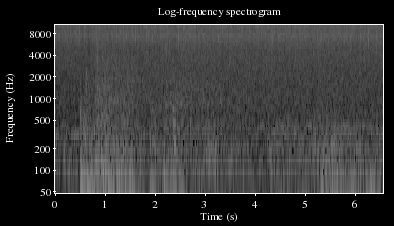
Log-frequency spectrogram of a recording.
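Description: Steady rain patters down while deep thunder rumbles low and continuous, swelling at moments, with no voices present.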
